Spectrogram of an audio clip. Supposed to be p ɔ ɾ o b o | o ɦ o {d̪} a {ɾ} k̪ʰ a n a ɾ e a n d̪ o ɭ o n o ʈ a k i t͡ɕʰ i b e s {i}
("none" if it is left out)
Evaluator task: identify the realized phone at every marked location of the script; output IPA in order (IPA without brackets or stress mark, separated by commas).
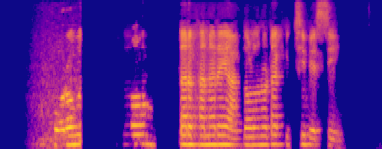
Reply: t̪, ɾ, i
